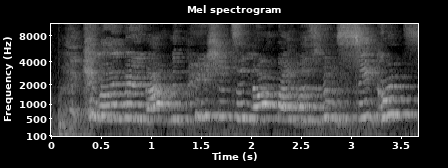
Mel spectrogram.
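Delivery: pleading. Acted. Portia pleads with Brutus.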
